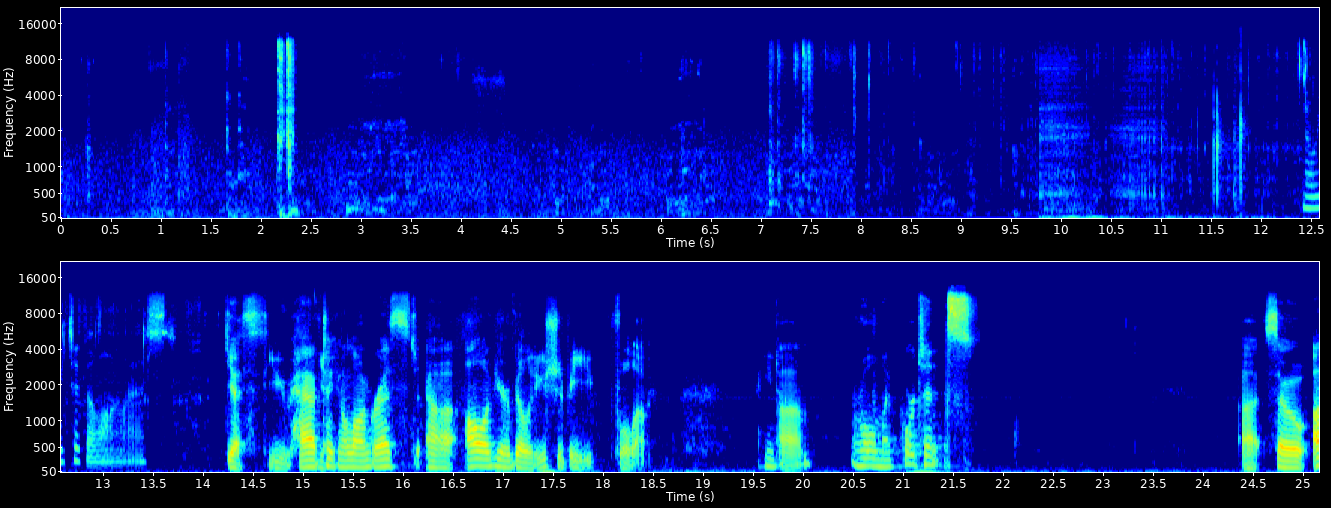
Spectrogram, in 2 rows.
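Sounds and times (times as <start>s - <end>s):
crinkling: 4.9s - 14.2s
fingers typing on a computer keyboard: 7.0s - 10.4s
speech: 12.5s - 18.5s, 19.6s - 21.8s, 24.4s - 25.1s.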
